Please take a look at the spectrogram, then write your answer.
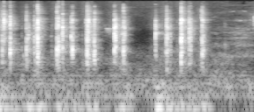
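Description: Rapid keystrokes on a computer keyboard, a close, steady run of clicking taps with a brief pause midway, alone without talk.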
